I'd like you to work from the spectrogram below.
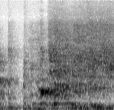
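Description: A toilet flushes in a bathroom during a morning routine. After a short quieter start, a rushing swirl of water swells in and carries on as a steady wash to the end.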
